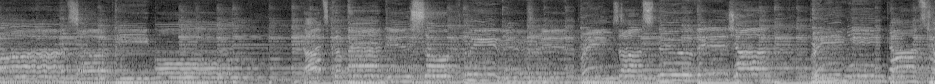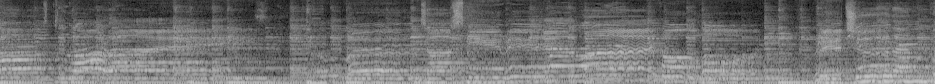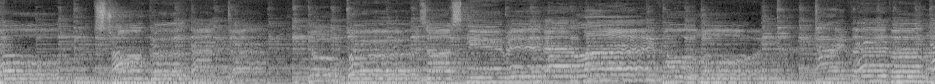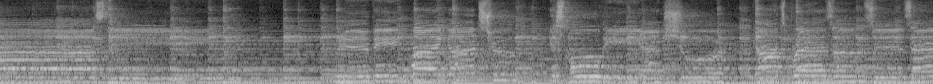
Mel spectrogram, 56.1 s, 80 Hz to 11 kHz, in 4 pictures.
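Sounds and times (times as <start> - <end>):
person singing with vibrato: 0.0 - 45.8, 46.9 - 56.0
guitar accompaniment: 0.0 - 56.0.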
